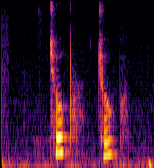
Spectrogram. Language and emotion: Russian, neutral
